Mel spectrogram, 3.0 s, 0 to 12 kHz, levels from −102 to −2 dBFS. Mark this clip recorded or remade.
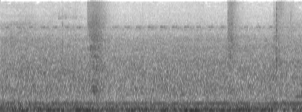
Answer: remade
